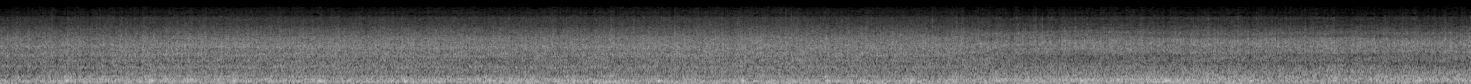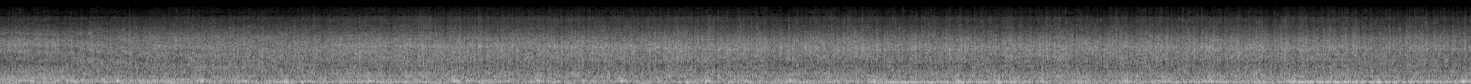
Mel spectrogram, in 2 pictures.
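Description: Heavy rain falling on a moving Lexus LX 470 SUV, heard from inside the cabin as a steady, dense hiss, with the vehicle's engine and tyre noise on the wet road beneath. Near the end a low steady hum comes up under the rain.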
